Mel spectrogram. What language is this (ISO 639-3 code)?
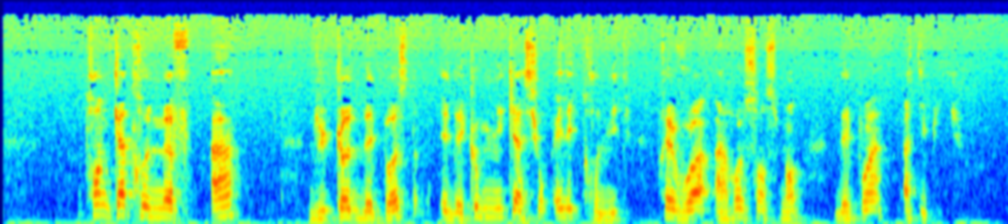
fra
